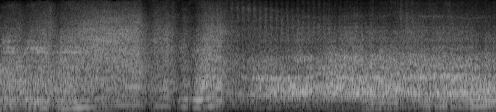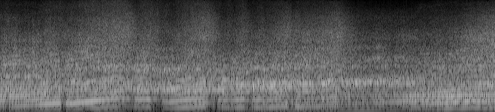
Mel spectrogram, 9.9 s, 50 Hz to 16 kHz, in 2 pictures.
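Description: Mazda FD RX-7 drifting: its engine revs rise and fall again and again under throttle, with tyre squeal, and the revs dip briefly about one and a half seconds in.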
